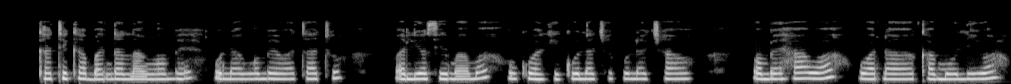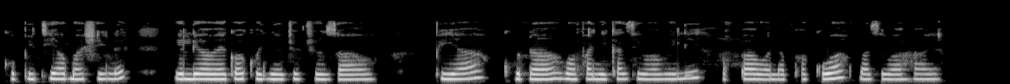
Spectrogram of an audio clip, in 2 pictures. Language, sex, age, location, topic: Swahili, female, 25-35, Kisii, agriculture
